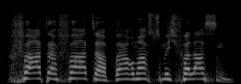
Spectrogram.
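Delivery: moderately shouted plea; retold cry out. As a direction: cry out to a father, measured. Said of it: "schrie er".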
